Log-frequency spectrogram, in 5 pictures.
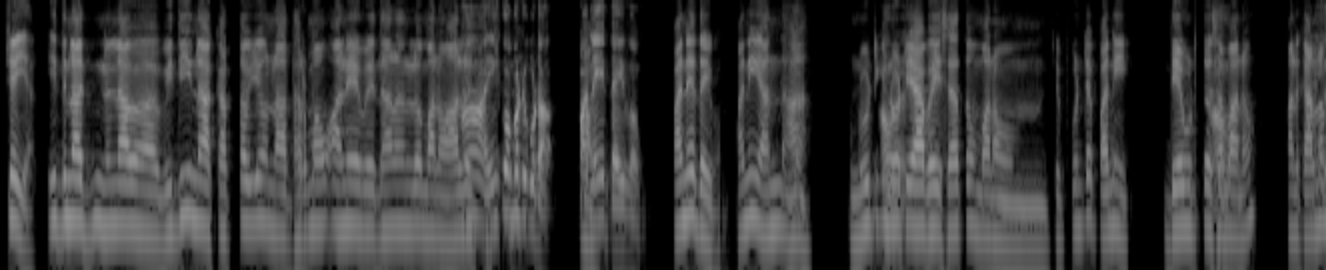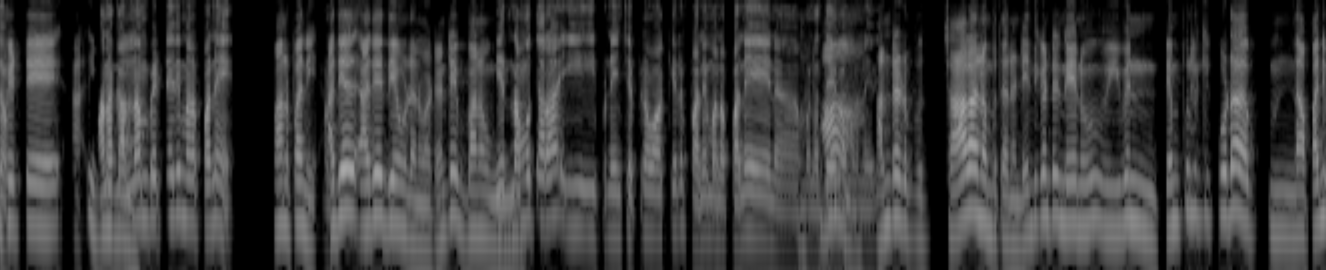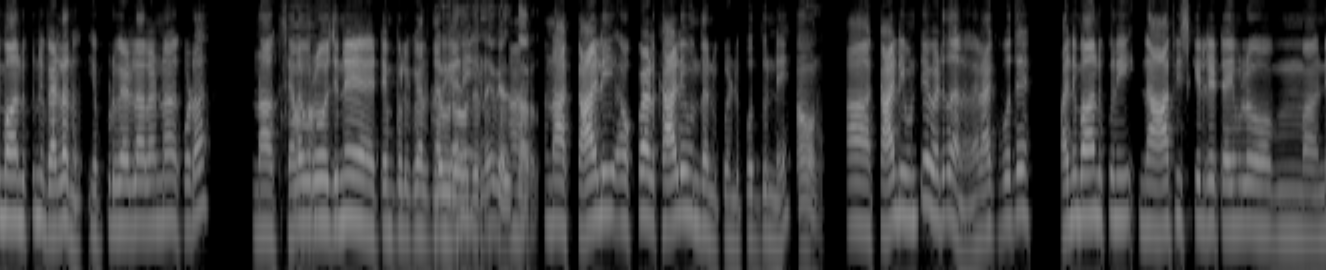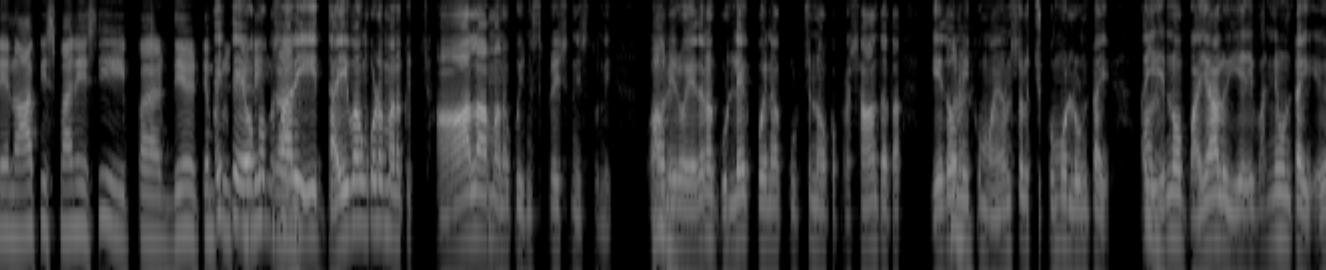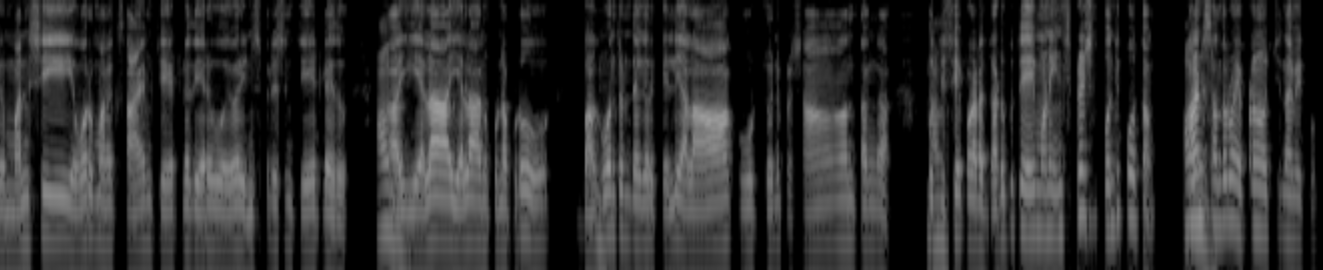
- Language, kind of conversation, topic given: Telugu, podcast, ఇన్స్పిరేషన్ కోసం మీరు సాధారణంగా ఏమేమి చూస్తారు—సినిమాలా, ఫోటోలా, ప్రత్యక్ష ప్రదర్శనలా?
- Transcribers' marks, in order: in English: "ఈవెన్ టెంపుల్‌కి"; in English: "టెంపుల్‌కి"; in English: "ఆఫీస్‌కెళ్ళే"; in English: "ఆఫీస్"; in English: "టెంపుల్‌కెళ్లి"; "గుళ్ళోకి" said as "గుళ్ళేకి"; in English: "ఇన్‌స్పిరేషన్"; in English: "ఇన్‌స్పిరేషన్"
